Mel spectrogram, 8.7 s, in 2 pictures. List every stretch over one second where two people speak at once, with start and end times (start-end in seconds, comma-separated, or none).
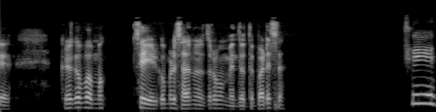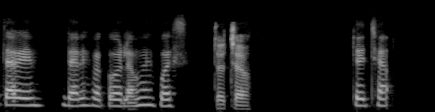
none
